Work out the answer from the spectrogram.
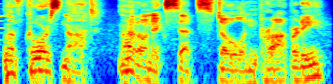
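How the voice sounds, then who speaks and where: Very deep, guarded agent. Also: male voice, sing-song, unhurried, exaggerated voice. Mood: wary. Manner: curt, guarded, formal. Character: guarded, stern male underworld agent in a fantasy game. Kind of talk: scripted game dialogue. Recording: prominent music behind the voice.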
